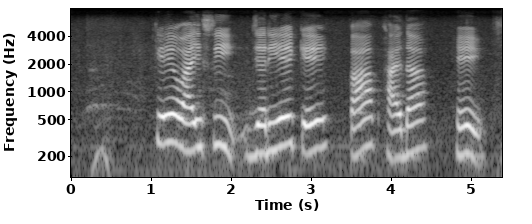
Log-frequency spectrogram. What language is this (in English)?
Chhattisgarhi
